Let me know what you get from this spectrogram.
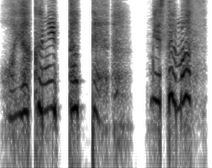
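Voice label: chant, Japanese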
